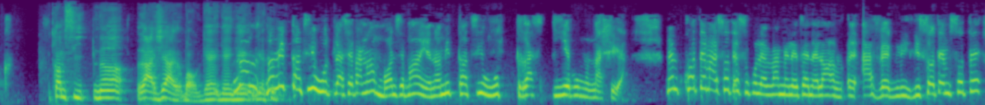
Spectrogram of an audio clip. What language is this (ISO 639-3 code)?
fra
